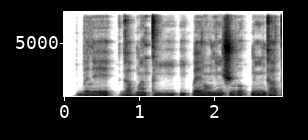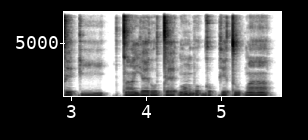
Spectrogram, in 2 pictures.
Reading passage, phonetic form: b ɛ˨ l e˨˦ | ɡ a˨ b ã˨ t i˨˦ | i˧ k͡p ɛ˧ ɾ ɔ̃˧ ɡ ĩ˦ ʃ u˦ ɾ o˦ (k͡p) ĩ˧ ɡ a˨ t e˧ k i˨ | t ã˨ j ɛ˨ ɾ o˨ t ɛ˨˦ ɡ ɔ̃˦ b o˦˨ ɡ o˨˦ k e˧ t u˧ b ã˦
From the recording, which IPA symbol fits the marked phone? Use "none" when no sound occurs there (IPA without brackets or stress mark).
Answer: k͡p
